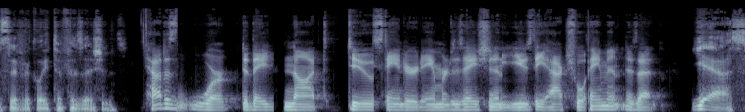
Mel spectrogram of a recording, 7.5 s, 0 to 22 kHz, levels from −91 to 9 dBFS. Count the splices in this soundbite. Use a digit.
6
